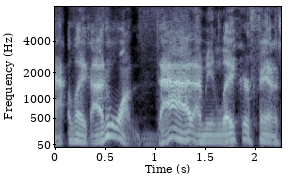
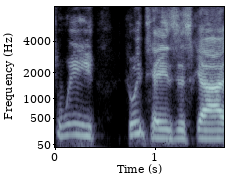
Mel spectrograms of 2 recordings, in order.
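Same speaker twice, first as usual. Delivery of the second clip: joking, ribbing tone, playful and pitched up; 6 semitones higher than usual. Retelling joking to the security guy: retelling playful heckling. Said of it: "I'm having fun with him".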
